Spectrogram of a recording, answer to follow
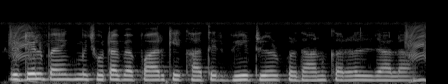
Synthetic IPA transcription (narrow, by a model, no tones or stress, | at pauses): ɾɪʈeːlbɛ̃ːŋkmẽt͡ʃʰoːʈabjaːpaːɾkekʰaːt̪ɪɾbʱiːɖɾɪʋɽpɾɐd̪aːnkɐɾəld͡ʒaːlaː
